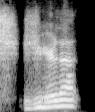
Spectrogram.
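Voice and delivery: high-pitched shushing voice. Narrating a voice heard through an open parlor door, Styles shushing. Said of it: "shushing it".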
